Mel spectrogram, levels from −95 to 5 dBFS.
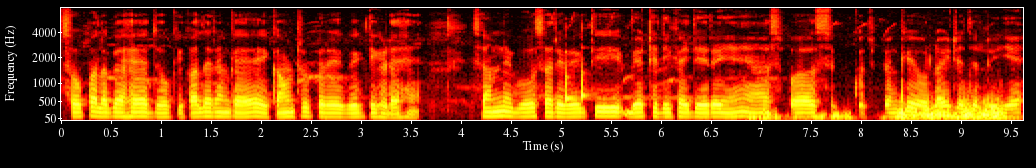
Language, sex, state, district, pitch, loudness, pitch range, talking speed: Hindi, male, Rajasthan, Bikaner, 105 Hz, -17 LUFS, 105-110 Hz, 205 wpm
